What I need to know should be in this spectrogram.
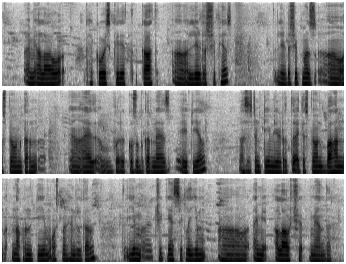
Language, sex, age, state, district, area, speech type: Kashmiri, male, 18-30, Jammu and Kashmir, Anantnag, rural, spontaneous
